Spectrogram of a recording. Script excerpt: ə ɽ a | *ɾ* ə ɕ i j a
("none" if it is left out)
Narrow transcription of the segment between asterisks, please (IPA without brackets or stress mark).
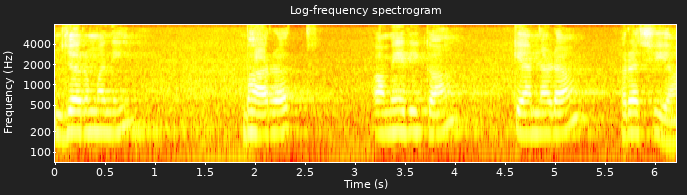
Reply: ɾ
